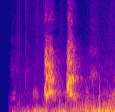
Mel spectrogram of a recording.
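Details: Fuku, a field-line Labrador Retriever who loves disc play, gives two short, sharp barks about a third of a second apart over a low background rumble.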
